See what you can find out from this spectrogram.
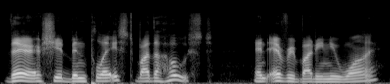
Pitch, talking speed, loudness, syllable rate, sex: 150 Hz, 185 wpm, -19 LUFS, 5.4 syllables/s, male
